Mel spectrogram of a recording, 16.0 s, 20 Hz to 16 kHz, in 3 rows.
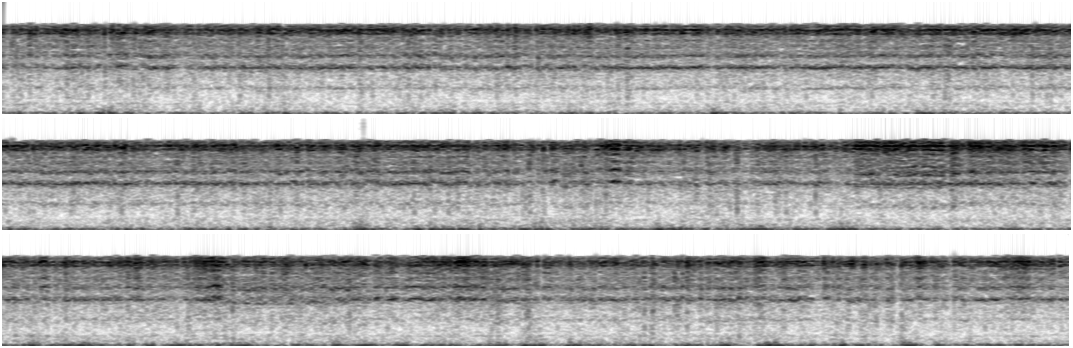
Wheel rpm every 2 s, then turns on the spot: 230, 230, 230, 240, 240, 230, 230, 230.
none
